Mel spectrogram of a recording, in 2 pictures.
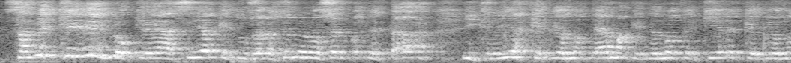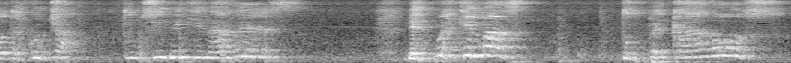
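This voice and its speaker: A pastor with an extremely high-pitched voice preaches an impassioned sermon, speaking fast in a steady tone with few pauses and quizzing his congregation through call-and-response questions. He's in a church hall, recorded from far off with heavy echo and faint noise.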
